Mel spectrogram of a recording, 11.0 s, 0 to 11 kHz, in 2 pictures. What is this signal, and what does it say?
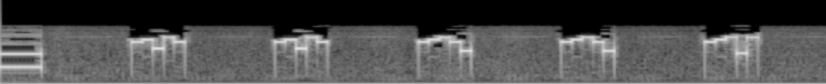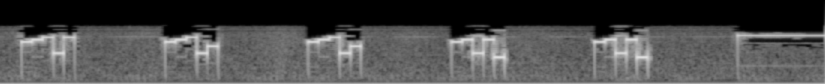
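Five-tone selective call (ZVEI), heard as quick runs of five tones, tones of about 70 ms. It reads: 89508 89508 89084 89084 89030 89030 89036 89036 89391 89391
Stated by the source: ZVEI five-tone selective call 89042, received on SDR.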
